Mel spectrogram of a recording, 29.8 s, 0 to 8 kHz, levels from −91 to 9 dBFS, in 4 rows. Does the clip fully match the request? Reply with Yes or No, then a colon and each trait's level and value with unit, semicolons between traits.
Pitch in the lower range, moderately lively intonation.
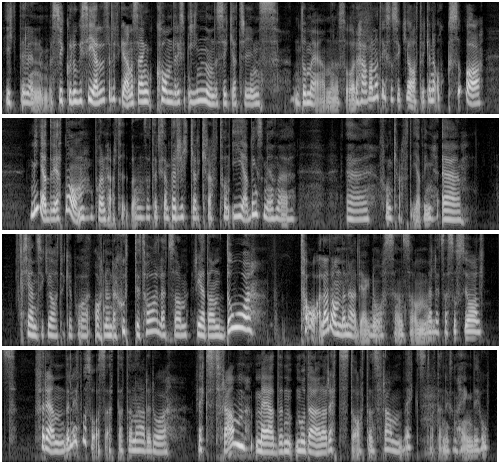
No: high, 215 Hz; average, 4.6 semitones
